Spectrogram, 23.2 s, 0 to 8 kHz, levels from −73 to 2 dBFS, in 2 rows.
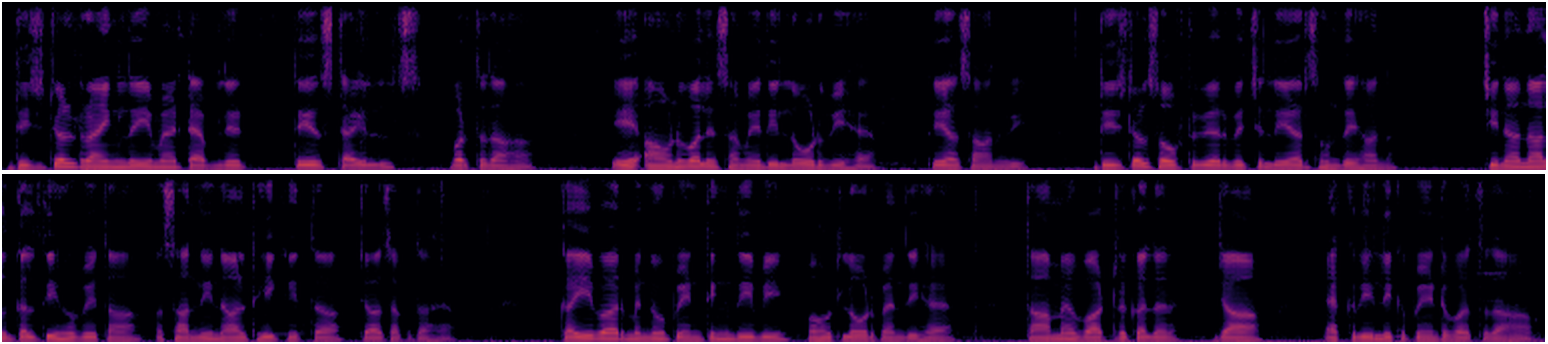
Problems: none marked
